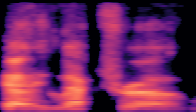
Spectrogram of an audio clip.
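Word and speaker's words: Elektra: Am I saying that right? Electrica? – Electra Records, yeah.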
